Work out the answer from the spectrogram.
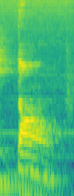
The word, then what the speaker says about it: don't: Outra dica, gringo não fala o T, tá? Você vai ouvir muito o som de dom, ok?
